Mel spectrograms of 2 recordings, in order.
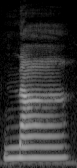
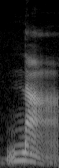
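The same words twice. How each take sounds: First: It is said with the first tone. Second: It is said with the third tone.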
